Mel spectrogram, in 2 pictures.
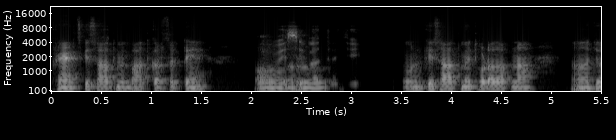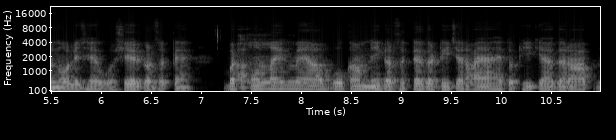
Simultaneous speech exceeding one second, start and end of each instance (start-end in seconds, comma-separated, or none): none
